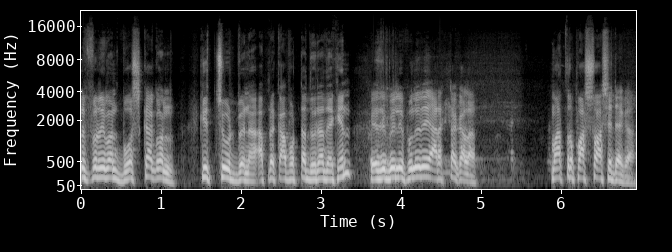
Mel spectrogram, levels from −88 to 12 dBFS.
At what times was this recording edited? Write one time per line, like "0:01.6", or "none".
0:03.5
